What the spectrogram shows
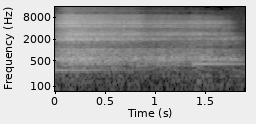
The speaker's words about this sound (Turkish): Şimdi kocaman büyük bir nefes alalım. Sadece bu kadar. Ve verelim coşkuyla.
